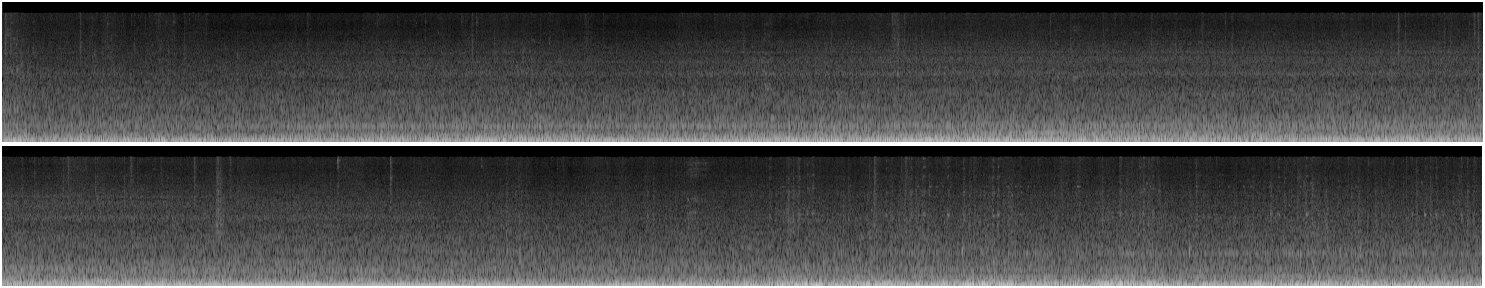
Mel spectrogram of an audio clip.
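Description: A bus's engine and tyre noise heard from inside the cabin while driving: a steady low drone that grows heavier about halfway through.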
